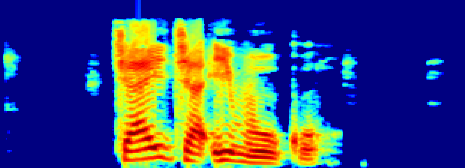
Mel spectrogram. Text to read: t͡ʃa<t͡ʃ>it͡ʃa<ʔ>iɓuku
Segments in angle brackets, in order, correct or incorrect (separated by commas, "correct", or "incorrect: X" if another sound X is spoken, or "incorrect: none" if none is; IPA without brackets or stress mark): incorrect: none, correct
